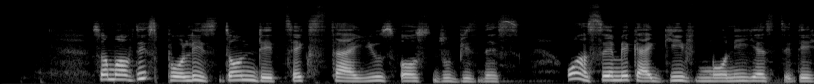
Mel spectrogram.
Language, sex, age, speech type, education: Nigerian Pidgin, female, 30-45, spontaneous, tertiary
